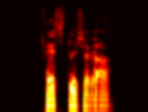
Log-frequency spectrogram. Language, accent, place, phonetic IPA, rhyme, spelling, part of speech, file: German, Germany, Berlin, [ˈfɛstlɪçəʁɐ], -ɛstlɪçəʁɐ, festlicherer, adjective, De-festlicherer.ogg
- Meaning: inflection of festlich: 1. strong/mixed nominative masculine singular comparative degree 2. strong genitive/dative feminine singular comparative degree 3. strong genitive plural comparative degree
